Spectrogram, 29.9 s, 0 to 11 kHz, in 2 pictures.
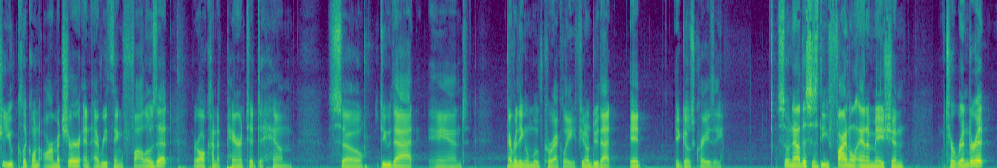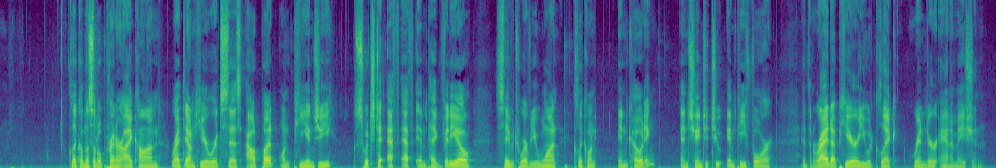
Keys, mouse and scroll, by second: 0.3-0.7 scroll down 2, 1.3-5.6 drag, 2.8 KP_0, 4.2 s, 6.8 s, 7.8 click, 11.2 click, 12.8-20.8 middle drag, 13.9 KP_0, 20.8-29.9 drag.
